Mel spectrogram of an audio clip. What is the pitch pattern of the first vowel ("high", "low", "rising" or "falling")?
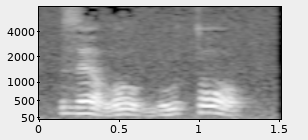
falling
